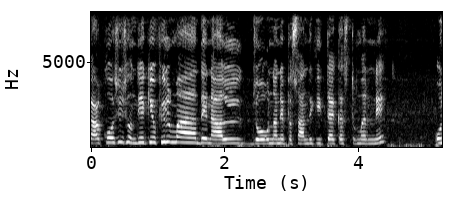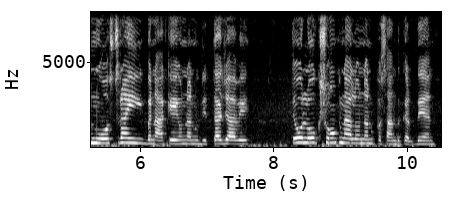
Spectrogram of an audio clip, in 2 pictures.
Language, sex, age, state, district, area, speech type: Punjabi, female, 45-60, Punjab, Fazilka, rural, spontaneous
